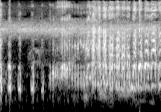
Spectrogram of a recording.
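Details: Male lyrebird mimicking sounds to attract females: a few clucking notes, then a fast, even run of mechanical clicks like a camera shutter's motor drive, over a constant high whine.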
